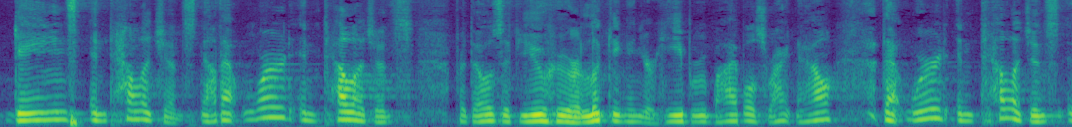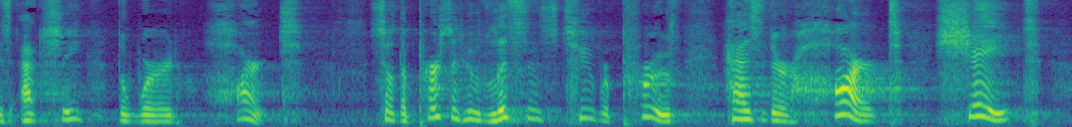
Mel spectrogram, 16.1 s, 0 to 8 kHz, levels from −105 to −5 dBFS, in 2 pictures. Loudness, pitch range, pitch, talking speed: -26 LUFS, 145-195 Hz, 160 Hz, 140 wpm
